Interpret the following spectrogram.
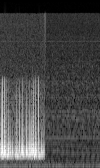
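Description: A short, buzzy police-radio transmission burst with no clear words, over the radio's narrow audio channel. It cuts off with a keying click just under a second in, leaving faint radio hiss.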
